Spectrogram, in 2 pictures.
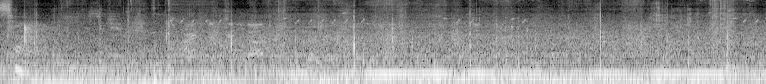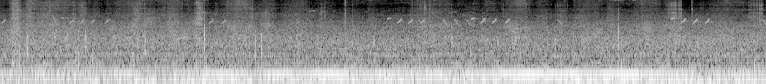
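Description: Quiet outdoor ambience: a steady low hum, with a few short quick series of faint high chirps and scattered soft clicks.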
